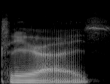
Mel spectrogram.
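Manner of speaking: put-on flat, monotone commercial announcer voice. Imitating the clear eyes commercial guy: imitating a monotone commercial voice. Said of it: "he was so monotone".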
